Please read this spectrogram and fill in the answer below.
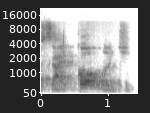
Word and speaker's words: psychology: y and a l you place the stress on this little salt from the end at least from the end you can three syllables backwards from the end you count one two three backward that third syllable from the end is what is stress so we have democracy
